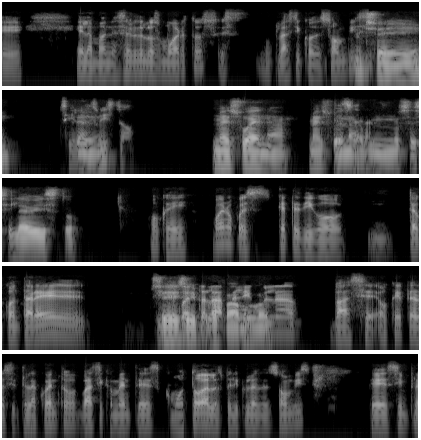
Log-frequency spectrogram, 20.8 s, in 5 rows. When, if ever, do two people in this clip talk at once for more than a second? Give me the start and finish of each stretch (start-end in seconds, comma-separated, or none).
14.0-15.3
